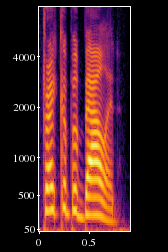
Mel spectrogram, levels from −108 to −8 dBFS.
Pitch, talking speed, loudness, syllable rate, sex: 230 Hz, 265 wpm, -16 LUFS, 7.1 syllables/s, female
